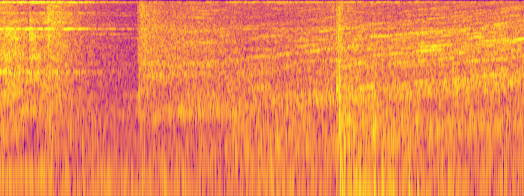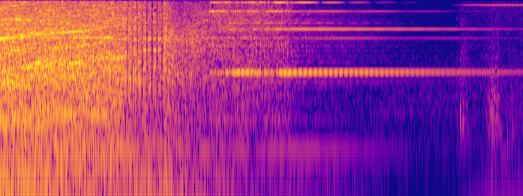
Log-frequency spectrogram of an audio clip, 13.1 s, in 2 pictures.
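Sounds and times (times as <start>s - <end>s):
loud dense rumbling: 2.2s - 8.5s.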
